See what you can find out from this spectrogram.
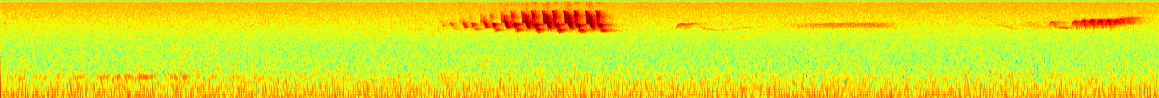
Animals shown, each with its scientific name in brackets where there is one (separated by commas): Pine Warbler (Setophaga pinus), Black-throated Blue Warbler (Setophaga caerulescens), Ovenbird (Seiurus aurocapilla), Eastern Wood-Pewee (Contopus virens)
